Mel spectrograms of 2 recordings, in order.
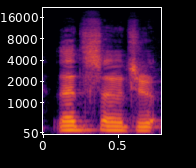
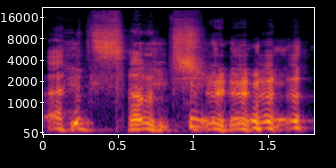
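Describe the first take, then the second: First: Said in the usual way. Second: Drawn out through laughter; laughing. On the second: Real, not acted. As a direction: laugh as you say it slowly. Laughing at friend's story.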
